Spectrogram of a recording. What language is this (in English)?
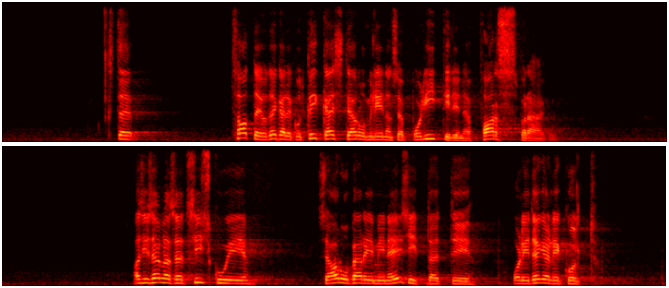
Estonian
